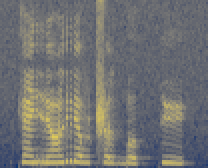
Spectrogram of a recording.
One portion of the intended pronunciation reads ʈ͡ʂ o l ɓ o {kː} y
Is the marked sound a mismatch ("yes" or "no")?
no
